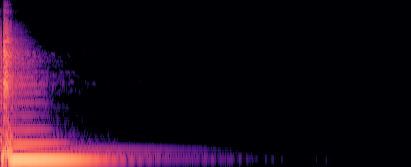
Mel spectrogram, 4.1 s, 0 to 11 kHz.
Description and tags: D (4th) string open, G (3rd) string, 7th fret. Up strum. Palm muted.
